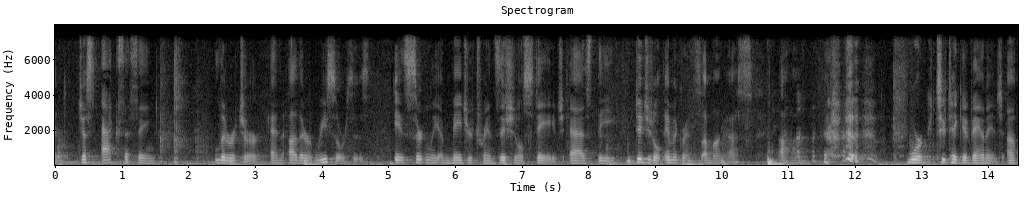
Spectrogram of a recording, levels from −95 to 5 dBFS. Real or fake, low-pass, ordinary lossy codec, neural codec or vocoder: real; 7.2 kHz; AAC, 48 kbps; none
